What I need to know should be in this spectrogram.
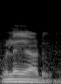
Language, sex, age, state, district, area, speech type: Tamil, male, 30-45, Tamil Nadu, Cuddalore, rural, read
